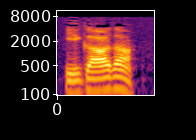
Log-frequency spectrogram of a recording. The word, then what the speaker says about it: igada: Number two, some, Igada.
